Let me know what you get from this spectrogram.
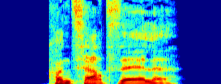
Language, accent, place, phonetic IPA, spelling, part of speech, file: German, Germany, Berlin, [kɔnˈt͡sɛʁtˌzɛːlə], Konzertsäle, noun, De-Konzertsäle.ogg
- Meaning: nominative/accusative/genitive plural of Konzertsaal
